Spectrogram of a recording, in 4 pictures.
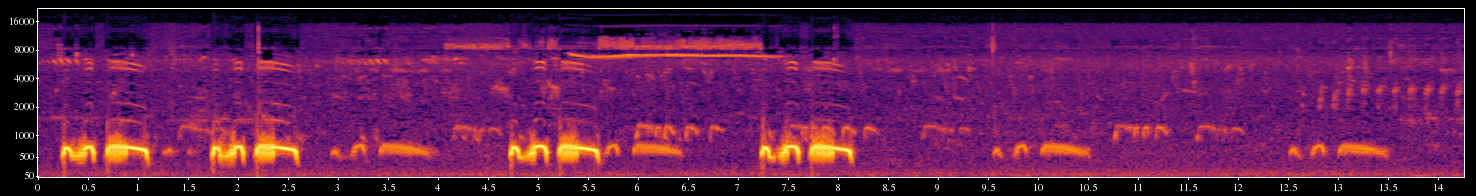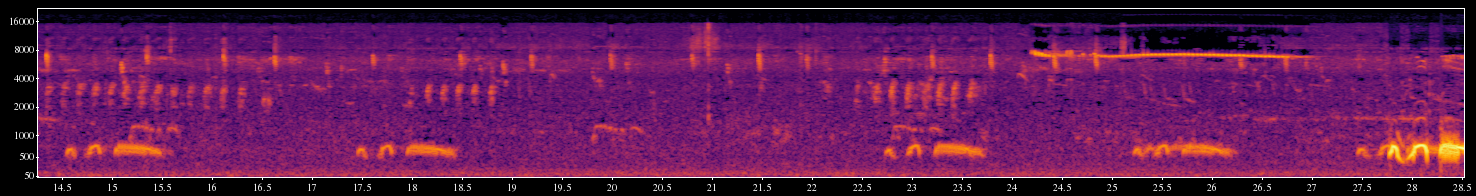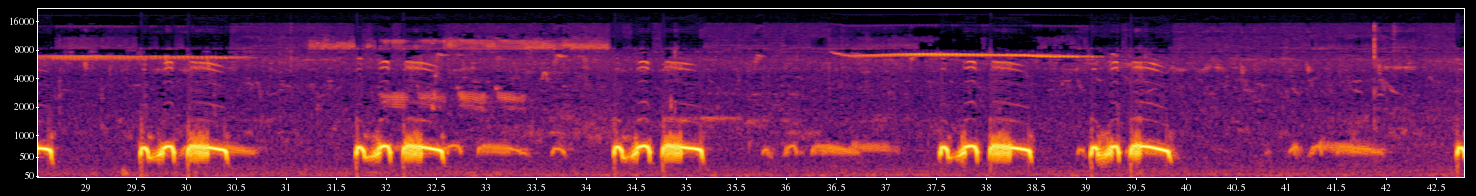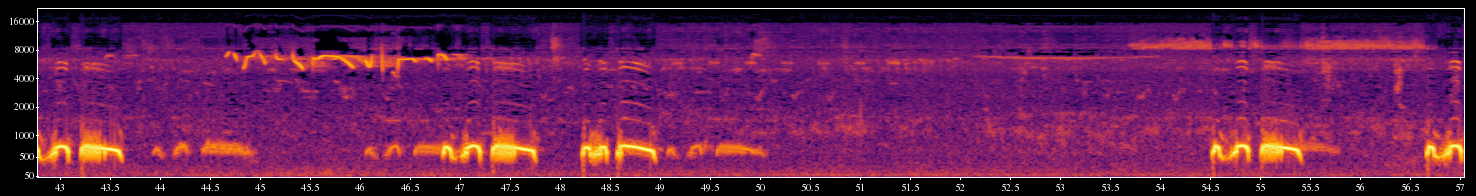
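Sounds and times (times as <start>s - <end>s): doves cooing: 0.0s - 11.8s, 12.5s - 13.6s, 14.2s - 15.7s, 17.4s - 18.6s, 22.7s - 23.8s, 25.2s - 26.2s, 27.4s - 28.8s, 29.5s - 30.8s, 31.7s - 40.0s, 41.0s - 42.0s, 42.7s - 45.0s, 46.1s - 50.2s, 54.4s - 57.0s.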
